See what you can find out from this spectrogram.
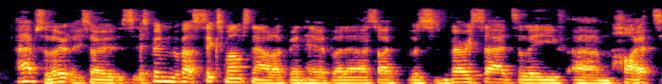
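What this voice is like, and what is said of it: English accent. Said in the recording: “my English partner in crime ... it's good to hear that accent again”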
